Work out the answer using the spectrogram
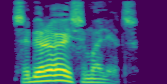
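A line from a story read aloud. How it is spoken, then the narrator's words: Sad. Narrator (Russian): грустно сказал он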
